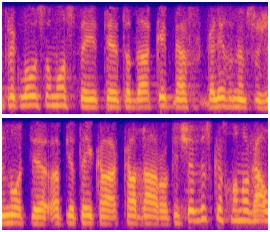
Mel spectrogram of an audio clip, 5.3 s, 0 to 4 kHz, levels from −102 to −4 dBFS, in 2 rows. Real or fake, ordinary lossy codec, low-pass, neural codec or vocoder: real; AAC, 24 kbps; 3.6 kHz; none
